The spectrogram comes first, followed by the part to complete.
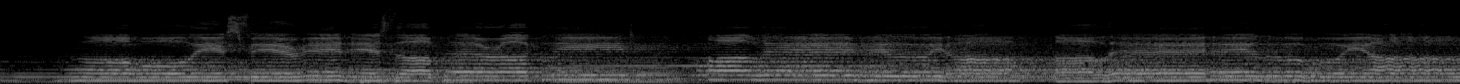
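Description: Men's voices singing a slow liturgical chant, holding long notes that move in steps from one pitch to the next.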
